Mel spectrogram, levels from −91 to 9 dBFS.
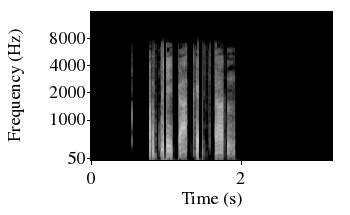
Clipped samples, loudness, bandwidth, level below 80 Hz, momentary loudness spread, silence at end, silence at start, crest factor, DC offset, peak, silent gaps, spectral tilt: under 0.1%; -20 LUFS; 7.8 kHz; -56 dBFS; 9 LU; 1.3 s; 0.9 s; 22 dB; under 0.1%; -2 dBFS; 1.60-1.65 s; -5 dB/octave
